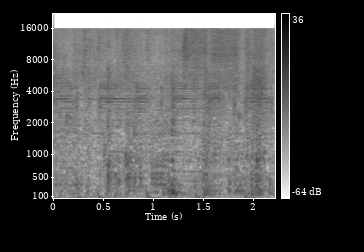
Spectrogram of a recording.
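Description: Quiet background music, with a few light knocks and scuffs from a cardboard box of figures being carried and set down.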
